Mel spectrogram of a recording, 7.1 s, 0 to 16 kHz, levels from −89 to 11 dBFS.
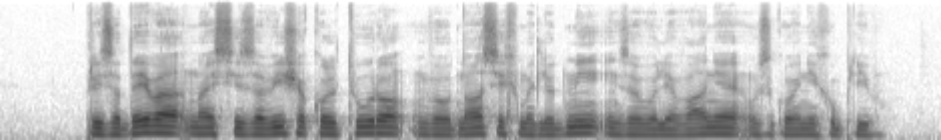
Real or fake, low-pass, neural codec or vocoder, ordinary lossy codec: real; 14.4 kHz; none; none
